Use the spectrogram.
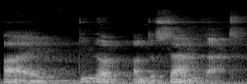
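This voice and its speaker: A man's voice: low voice, lively intonation, a little hiss or hum. A man playing a grave, wise alien mentor in an audio drama, speaking formally and solemnly. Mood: stern. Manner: formal, measured, solemn phrasing. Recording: cavernous echoing hall with long reverb.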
